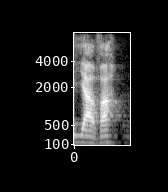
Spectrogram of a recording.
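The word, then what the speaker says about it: יהוה: Yod, He, Vav, E. Voilà comment on le prononce. Voilà le fait de le prononcer, c'est Yava.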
